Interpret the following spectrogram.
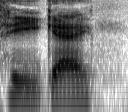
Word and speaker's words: Hige: Not sure how to pronounce that one. Hige. It's Hige.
